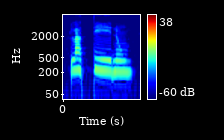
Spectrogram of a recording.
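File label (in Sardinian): "latinu", Sardinian, female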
